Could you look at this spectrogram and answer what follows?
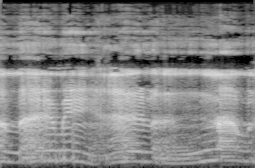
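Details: Repeated sentence illustrating flaccid dysarthria, attributed to a lower motor neuron lesion, with hypernasality, imprecise consonants, breathiness, monopitch and nasal emissions; flaccid dysarthria.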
